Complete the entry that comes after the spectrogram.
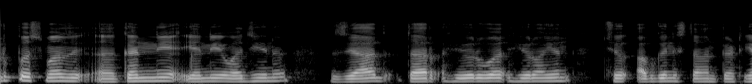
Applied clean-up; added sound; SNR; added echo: none; none; none; none.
